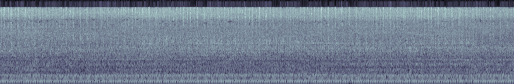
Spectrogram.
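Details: Older Nissan Maxima: steady, even low hum at idle with no stumble or dropped beats; smooth, settled idle.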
